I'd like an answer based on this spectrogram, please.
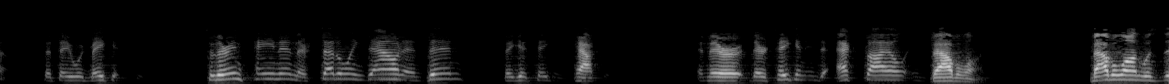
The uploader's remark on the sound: We apologize for the audio quality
